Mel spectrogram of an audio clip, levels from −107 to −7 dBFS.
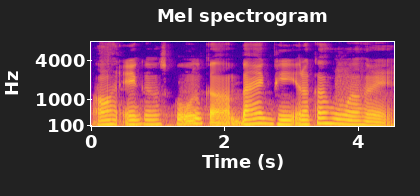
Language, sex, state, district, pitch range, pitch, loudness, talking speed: Hindi, male, Chhattisgarh, Raipur, 130-160 Hz, 155 Hz, -16 LUFS, 120 wpm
